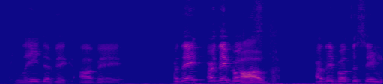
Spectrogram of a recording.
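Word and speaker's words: Aveh: Av. Are they both the same name? Oh, it's called Av. Is that how it's pronounced? Yep.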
